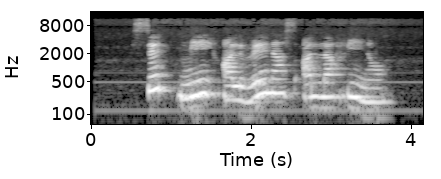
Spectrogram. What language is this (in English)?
Esperanto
